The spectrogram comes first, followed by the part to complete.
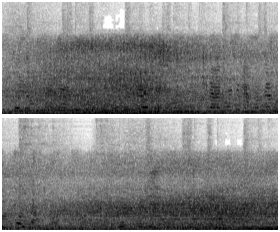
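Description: Roadside traffic noise, a steady wash with a low engine hum, mixed with people's voices.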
